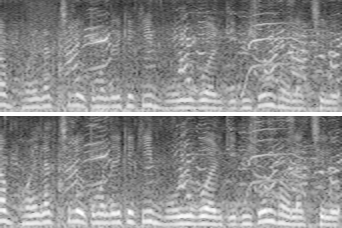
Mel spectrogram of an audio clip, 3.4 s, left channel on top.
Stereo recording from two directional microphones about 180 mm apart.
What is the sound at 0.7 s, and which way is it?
Speech, 40° right (ahead or behind).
